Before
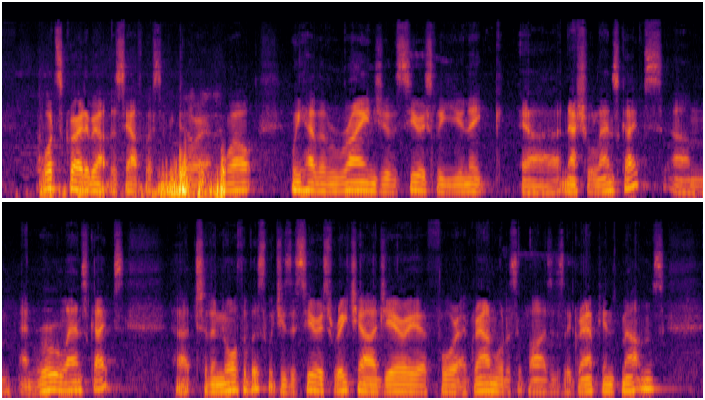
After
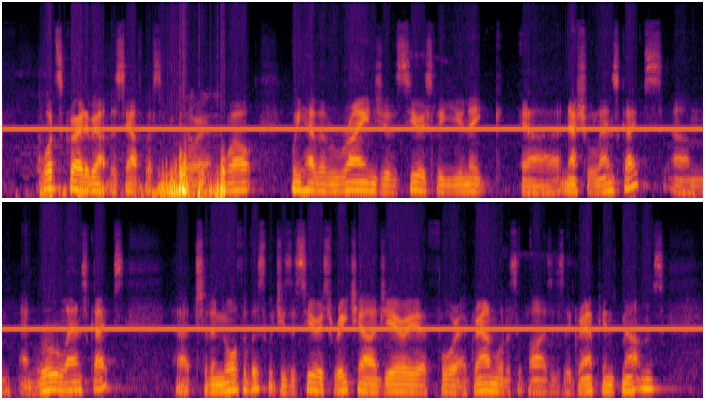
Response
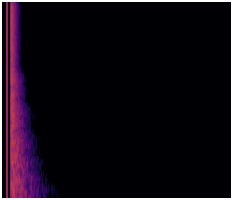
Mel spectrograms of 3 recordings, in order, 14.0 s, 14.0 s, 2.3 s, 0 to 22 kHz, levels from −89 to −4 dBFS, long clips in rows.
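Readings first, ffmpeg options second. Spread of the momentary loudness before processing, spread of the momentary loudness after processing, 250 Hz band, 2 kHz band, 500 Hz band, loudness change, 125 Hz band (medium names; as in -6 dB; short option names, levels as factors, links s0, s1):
12 LU, 8 LU, 0.0 dB, +5.5 dB, 0.0 dB, +1.0 dB, 0.0 dB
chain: -af "acrusher=bits=8:mode=log:mix=0:aa=0.000001,aeval=exprs='val(0)+0.0316*sin(2*PI*1700*n/s)':c=same"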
